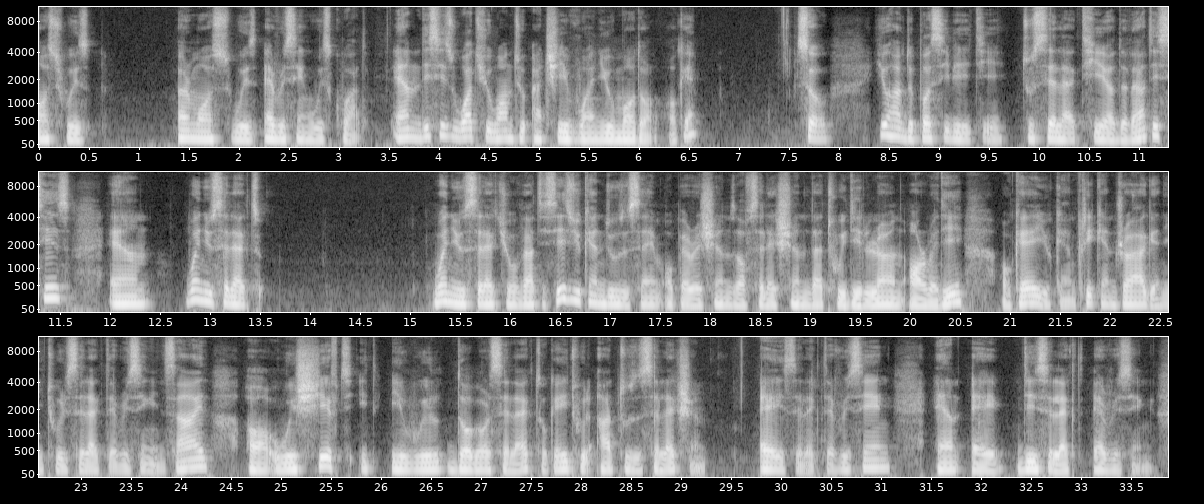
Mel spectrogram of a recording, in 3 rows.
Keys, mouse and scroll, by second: 1.5 middle click, 5.6-8.3 middle drag, 8.3 click, 9.5 click, 10.1 drag, 10.8 click, 12.6-13.4 middle drag, 13.4 click, 15.6 shift+drag, 16.3 shift+click, 17.0 shift+click, 17.9 click, 18.8 shift+click, 21.6-25.0 drag, 25.7 shift+click, 26.4 shift+drag, 27.0 shift+drag, 27.8 click, 28.6 shift+click, 29.3 shift+click, 30.3 a.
